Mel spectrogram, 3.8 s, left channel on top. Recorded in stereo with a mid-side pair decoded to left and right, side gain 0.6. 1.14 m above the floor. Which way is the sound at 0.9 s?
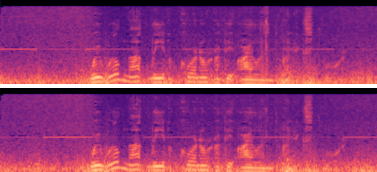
Straight ahead.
